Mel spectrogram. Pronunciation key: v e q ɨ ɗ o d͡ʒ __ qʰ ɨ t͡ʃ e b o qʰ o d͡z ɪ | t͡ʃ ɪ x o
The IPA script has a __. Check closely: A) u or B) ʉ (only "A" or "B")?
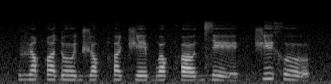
B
